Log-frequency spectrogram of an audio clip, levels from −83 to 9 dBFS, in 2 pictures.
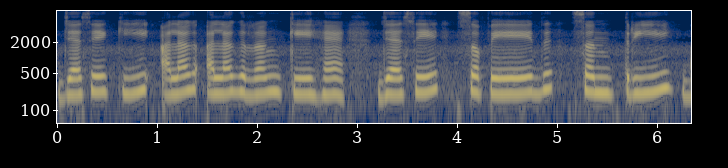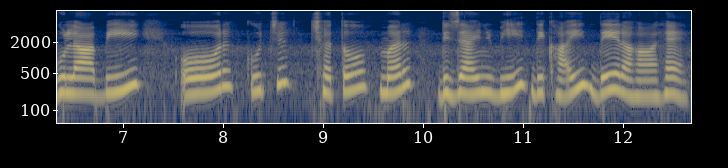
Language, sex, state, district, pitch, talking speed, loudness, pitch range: Hindi, female, Uttar Pradesh, Shamli, 215 Hz, 100 wpm, -19 LUFS, 205-230 Hz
